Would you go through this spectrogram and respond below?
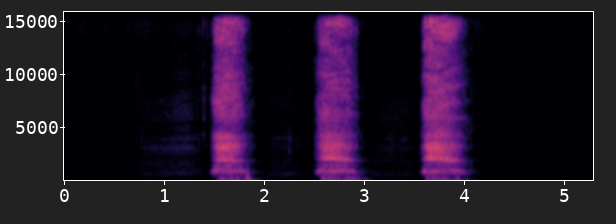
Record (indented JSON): {
  "exhalation_length": "5.3 s",
  "exhalation_amplitude": 9141,
  "exhalation_signal_mean_std_ratio": 0.41,
  "survey_phase": "beta (2021-08-13 to 2022-03-07)",
  "age": "18-44",
  "gender": "Female",
  "wearing_mask": "No",
  "symptom_cough_any": true,
  "symptom_new_continuous_cough": true,
  "symptom_runny_or_blocked_nose": true,
  "symptom_sore_throat": true,
  "symptom_fatigue": true,
  "symptom_fever_high_temperature": true,
  "symptom_headache": true,
  "symptom_change_to_sense_of_smell_or_taste": true,
  "symptom_onset": "3 days",
  "smoker_status": "Never smoked",
  "respiratory_condition_asthma": false,
  "respiratory_condition_other": false,
  "recruitment_source": "Test and Trace",
  "submission_delay": "2 days",
  "covid_test_result": "Positive",
  "covid_test_method": "RT-qPCR",
  "covid_ct_value": 13.1,
  "covid_ct_gene": "S gene",
  "covid_ct_mean": 13.8,
  "covid_viral_load": "31000000 copies/ml",
  "covid_viral_load_category": "High viral load (>1M copies/ml)"
}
